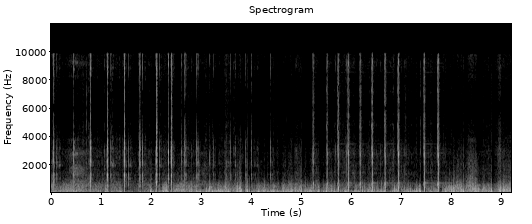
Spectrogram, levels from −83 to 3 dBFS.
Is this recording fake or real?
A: real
